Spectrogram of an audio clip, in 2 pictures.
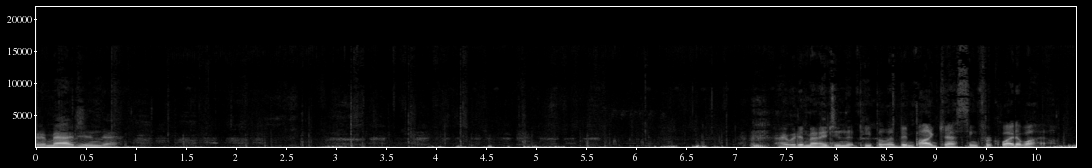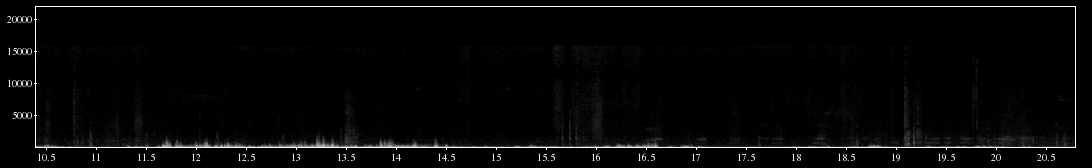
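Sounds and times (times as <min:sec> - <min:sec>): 
speech: 0:00.0 - 0:00.9, 0:07.2 - 0:10.2
footsteps on a walk around the neighborhood: 0:00.0 - 0:20.7.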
